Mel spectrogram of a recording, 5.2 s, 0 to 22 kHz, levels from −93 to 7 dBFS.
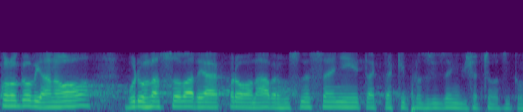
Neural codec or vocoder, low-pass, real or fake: autoencoder, 48 kHz, 32 numbers a frame, DAC-VAE, trained on Japanese speech; 3.6 kHz; fake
